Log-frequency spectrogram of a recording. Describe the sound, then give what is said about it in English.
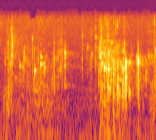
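A quick slurp of juice: a short run of soft wet sipping noises with a few brief gurgles, fairly quiet and with no talking. “So just a quick slurp of water.”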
